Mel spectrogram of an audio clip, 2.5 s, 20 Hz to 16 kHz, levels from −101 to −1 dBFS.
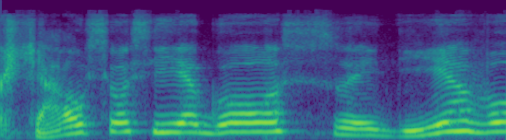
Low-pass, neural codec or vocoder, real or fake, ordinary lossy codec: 10.8 kHz; none; real; Opus, 24 kbps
